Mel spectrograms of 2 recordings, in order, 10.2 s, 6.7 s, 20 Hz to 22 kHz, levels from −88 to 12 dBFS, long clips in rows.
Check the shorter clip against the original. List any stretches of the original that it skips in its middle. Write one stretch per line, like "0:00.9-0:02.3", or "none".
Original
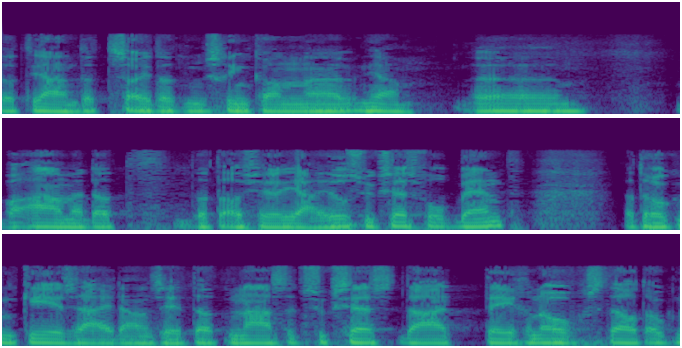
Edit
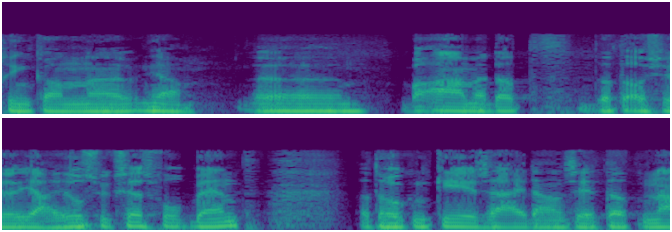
0:03.0-0:03.3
